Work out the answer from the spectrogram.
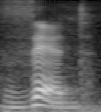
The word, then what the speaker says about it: Z: way pray for J the last letter of English language is Zed or in American English dependence it z let me tell you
